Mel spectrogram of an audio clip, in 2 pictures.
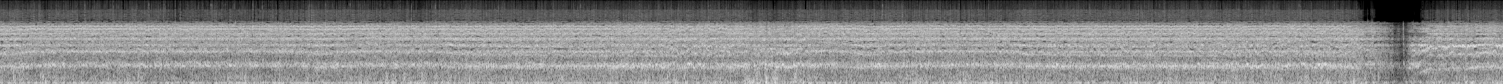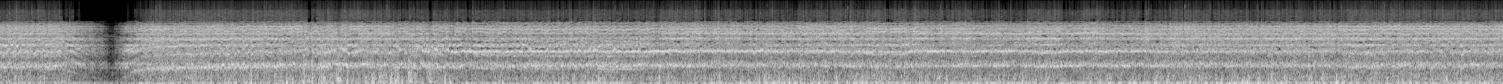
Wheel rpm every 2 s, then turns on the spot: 230, 230, 220, 210, 230, 220, 180, 150, 150, 220, 210, 230, 230, 230, 230.
none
